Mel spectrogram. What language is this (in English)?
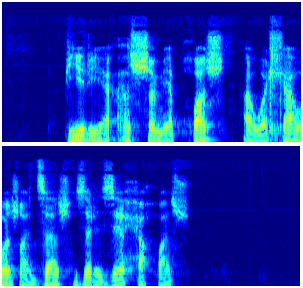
Kabardian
